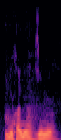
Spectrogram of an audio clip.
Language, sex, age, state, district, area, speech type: Bodo, male, 45-60, Assam, Udalguri, rural, spontaneous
